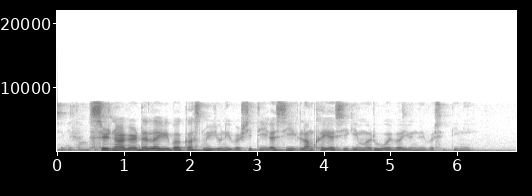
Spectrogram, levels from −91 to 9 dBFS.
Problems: background conversations at intervals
